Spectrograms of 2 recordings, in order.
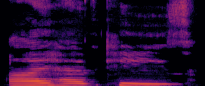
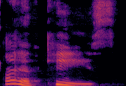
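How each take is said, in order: First: I have keys, spoken very slowly; sounding out words. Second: Said in the usual way. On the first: Shown as a demonstration. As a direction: stretch each word of I have keys. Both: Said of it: "sounded out".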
